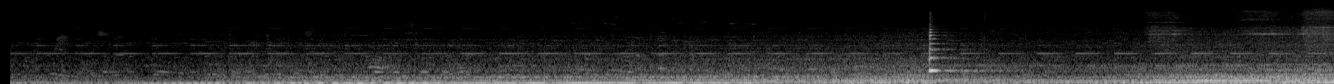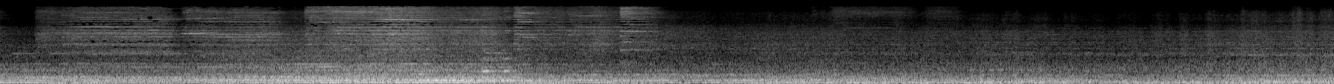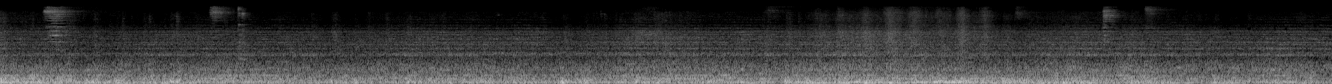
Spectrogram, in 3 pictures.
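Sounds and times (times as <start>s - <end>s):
passenger train rumbling past: 0.1s - 40.0s
wheel squeal: 12.4s - 20.0s.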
